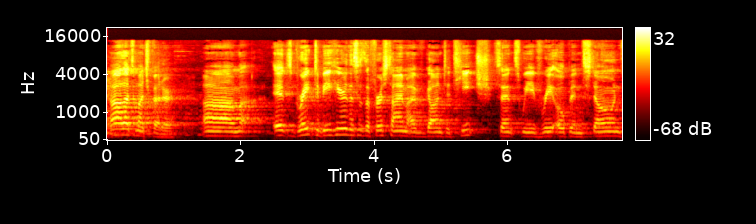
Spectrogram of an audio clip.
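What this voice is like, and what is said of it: American accent. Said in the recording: “as you can tell from my accent, we have not come from some other part of the UK, but we are from the States originally”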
